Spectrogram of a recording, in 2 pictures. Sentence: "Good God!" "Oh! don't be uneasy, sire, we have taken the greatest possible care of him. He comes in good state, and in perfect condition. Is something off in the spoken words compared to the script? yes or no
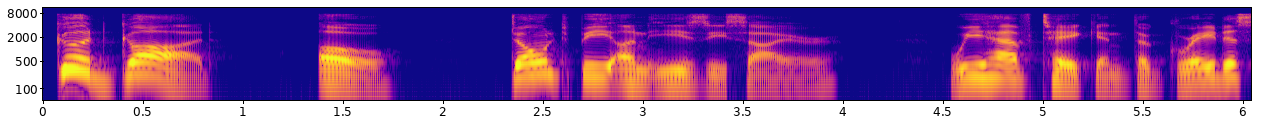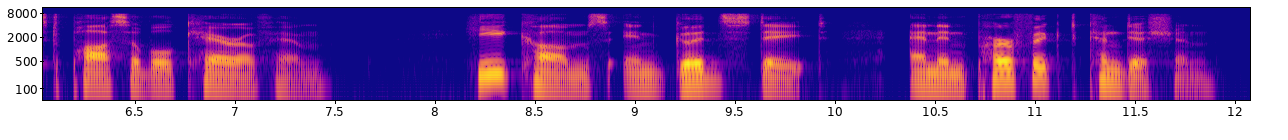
no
